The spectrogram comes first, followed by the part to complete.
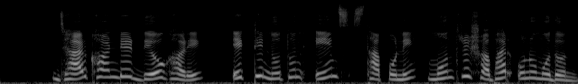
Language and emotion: Bengali, neutral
